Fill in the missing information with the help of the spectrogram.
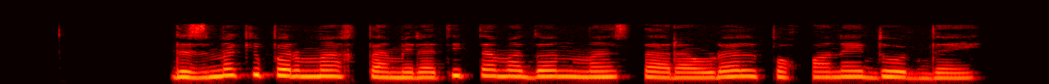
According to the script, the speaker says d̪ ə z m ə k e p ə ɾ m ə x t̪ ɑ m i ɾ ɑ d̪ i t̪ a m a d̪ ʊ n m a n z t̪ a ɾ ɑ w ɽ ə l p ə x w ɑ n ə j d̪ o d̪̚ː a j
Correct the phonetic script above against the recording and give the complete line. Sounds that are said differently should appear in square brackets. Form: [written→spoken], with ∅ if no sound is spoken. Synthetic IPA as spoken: d̪ ə z m ə k e p ə ɾ m ə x t̪ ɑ m i ɾ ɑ [d̪→t̪] i t̪ a m a d̪ ʊ n m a n z t̪ a ɾ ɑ w ɽ ə l p ə x w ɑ n ə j d̪ o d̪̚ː a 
